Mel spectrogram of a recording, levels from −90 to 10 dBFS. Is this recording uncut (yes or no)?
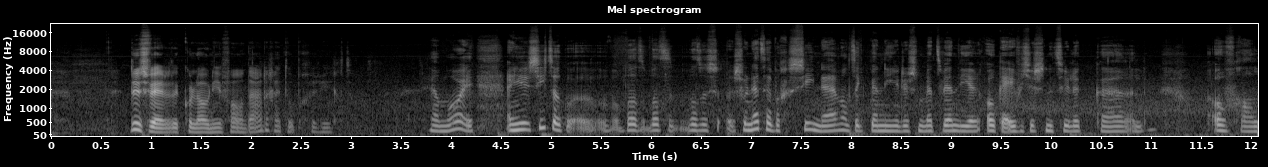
yes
